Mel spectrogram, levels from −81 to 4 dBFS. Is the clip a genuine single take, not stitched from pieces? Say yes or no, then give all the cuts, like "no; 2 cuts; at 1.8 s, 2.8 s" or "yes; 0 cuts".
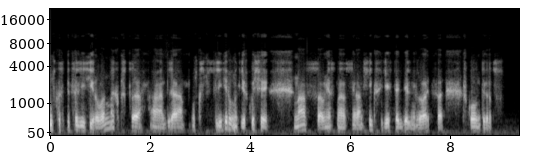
no; 5 cuts; at 1.4 s, 4.9 s, 6.0 s, 7.3 s, 8.3 s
